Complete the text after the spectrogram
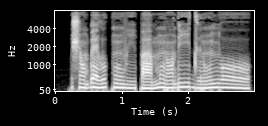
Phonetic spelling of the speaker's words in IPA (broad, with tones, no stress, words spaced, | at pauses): ʃɔ̃˧ɓɛ˦˨lu˦ kũ˧viː˨paː˨ mũ˦˨ɾɔ̃˧ɗiː˦ dɨ˨ɾũ˨˦ɲoː˦˨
